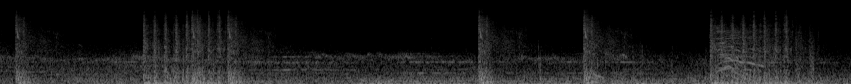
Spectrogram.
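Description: Rapid gunfire bursts in a video game battle, with AK rifles among the weapons: several sharp automatic volleys at irregular intervals over a continuous background din.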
